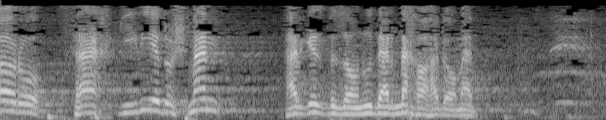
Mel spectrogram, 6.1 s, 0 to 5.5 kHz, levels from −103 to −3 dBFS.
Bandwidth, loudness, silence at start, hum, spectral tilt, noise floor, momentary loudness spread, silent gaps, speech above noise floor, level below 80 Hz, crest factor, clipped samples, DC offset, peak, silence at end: 5 kHz; -26 LUFS; 0 s; none; -8 dB/octave; -47 dBFS; 20 LU; none; 21 dB; -48 dBFS; 18 dB; under 0.1%; under 0.1%; -8 dBFS; 0 s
